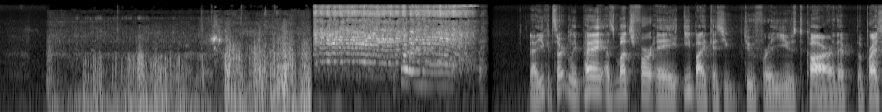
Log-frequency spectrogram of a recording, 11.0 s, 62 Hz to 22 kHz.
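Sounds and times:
wind on microphone: 0:00.6 - 0:03.9
wavering bleat-like voice: 0:03.9 - 0:06.1.

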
